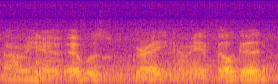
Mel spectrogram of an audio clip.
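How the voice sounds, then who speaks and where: A young man in his twenties, a college pitcher, answering postgame questions in a relaxed, modest way with lots of fillers. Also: moderate pace, highs cut off, over loud music. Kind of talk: postgame press conference. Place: press room before a sponsor backdrop.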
